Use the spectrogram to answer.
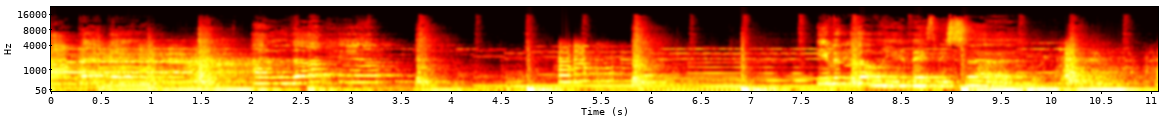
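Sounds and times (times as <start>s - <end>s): blues band playing: 0.0s - 11.0s.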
